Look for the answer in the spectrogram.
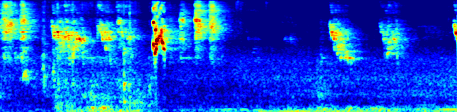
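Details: Happy, playing budgies calling in short bright chirps and warbled notes, high-pitched and spaced out in quick bursts, with occasional sharper squeaks and a low faint hum underneath.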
